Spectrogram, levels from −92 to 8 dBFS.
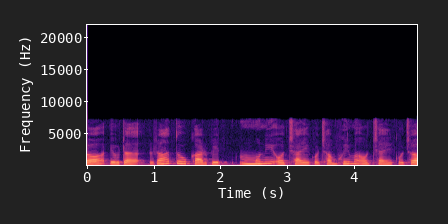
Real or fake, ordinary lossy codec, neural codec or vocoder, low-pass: real; none; none; 7.2 kHz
